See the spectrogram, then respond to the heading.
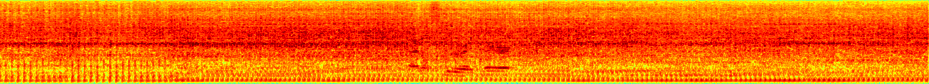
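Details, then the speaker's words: Rebuilt single-cylinder engine holds a steady fast idle of about four beats a second and never settles after idle-screw adjustment; wiggling the throttle cable revs it, as the auxiliary tank rests on the binding cable, which needs replacing. "still idling a little high let me adjust that all I'll show you guys something wiggle the uh throttle cable rubs up that's telling me I got a bat throttle cable"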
